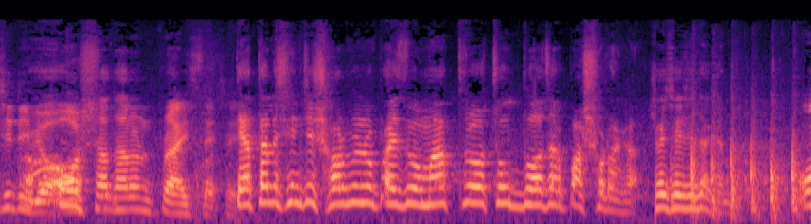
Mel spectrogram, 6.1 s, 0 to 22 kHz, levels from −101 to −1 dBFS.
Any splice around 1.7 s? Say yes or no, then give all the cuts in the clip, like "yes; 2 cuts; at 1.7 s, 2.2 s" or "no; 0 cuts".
yes; 2 cuts; at 1.7 s, 4.9 s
